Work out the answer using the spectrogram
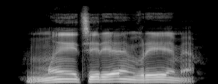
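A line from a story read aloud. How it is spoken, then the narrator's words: Grumbling mutter. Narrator (Russian): пробурчал Варгас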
